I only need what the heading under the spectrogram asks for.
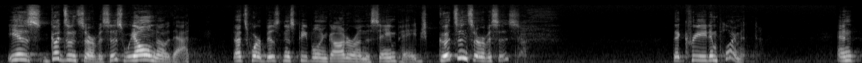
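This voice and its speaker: Animated female storyteller speaking, higher-pitched voice. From America and Switzerland. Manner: emphatic, repeats words for effect, acts out dialogue. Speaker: speaker giving a talk on faith and business. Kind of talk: informal public teaching talk with anecdotes.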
